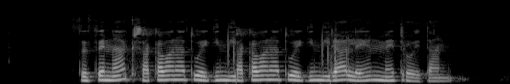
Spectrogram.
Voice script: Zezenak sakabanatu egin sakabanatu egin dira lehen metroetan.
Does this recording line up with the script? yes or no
yes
